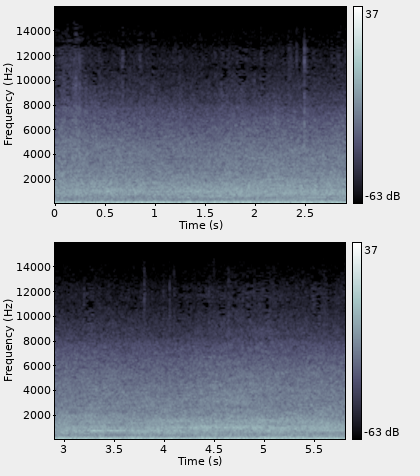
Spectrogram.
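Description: Steady outdoor background noise: a constant low rumble under an even hiss, with no distinct events standing out.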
